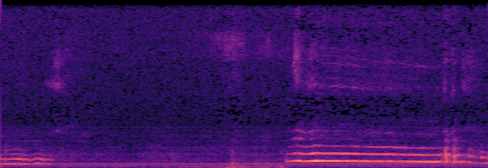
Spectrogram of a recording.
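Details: Pit bull named Roger howling in his sleep indoors: a brief wavering tonal whimper, a pause, then a sustained, slightly falling howl of about two seconds with clear harmonics. A steady low electrical hum runs throughout.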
